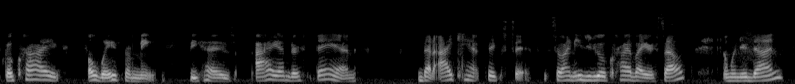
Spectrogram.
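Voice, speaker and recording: A woman's voice: fairly low pitch, normal speed, slightly rough, no echo. A woman guest in a casual chat, blunt and exasperated, mimicking voices, heard over a tinny phone-like line.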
